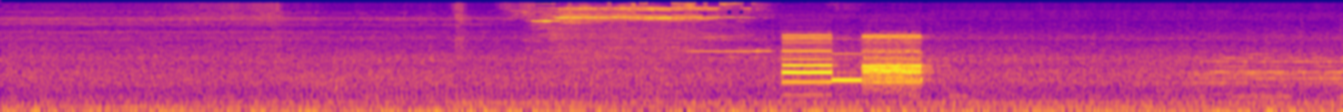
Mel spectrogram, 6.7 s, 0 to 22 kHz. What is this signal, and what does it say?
Caller ID data burst, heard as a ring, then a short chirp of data, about 1200 baud, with street noise.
